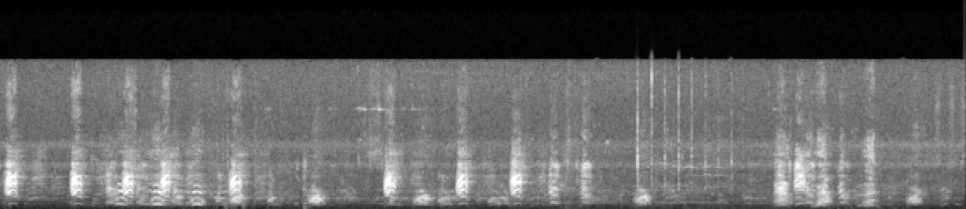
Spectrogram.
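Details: Toy Poodle at an agility run, possibly the dog named Ponde, giving a steady series of short, sharp yipping barks, roughly two or three per second across the whole stretch, with faint background murmur.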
